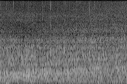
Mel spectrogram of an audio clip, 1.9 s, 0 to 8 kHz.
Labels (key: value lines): label: anthrophony, boat engine
recorder: SoundTrap 500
